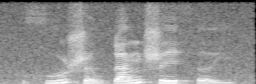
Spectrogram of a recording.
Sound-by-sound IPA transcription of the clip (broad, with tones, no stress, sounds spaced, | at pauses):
x u˧˥ ʂ ə˨˩˨ w ɗ a˧˥ ŋ ʂ e˧ h ə˨˩ j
